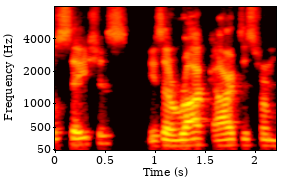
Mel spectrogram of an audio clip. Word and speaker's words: Seixas: How do you spell that? It's Raul. Oh, Raul. Yep. Raul, R-A-U-L. Yep. Seixas is S-E-I-X-A-S.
